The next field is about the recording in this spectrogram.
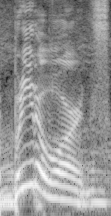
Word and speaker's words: Brit Awards: É Brit Awards. – Entendi. – É Brit Awards, né? Brit Awards. Você come o T na pronúncia em inglês. É Brit Awards.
